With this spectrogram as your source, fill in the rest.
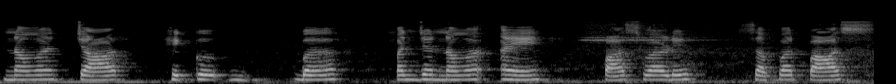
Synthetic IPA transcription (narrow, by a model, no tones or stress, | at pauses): nɐʋt͡ɕaːɾhɪk | ɓɐ | pɐ̃ɲd͡ʑ̆nɐʋɛ̃ː | paːsʋəɾɖ | sɐfəɾpaːs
